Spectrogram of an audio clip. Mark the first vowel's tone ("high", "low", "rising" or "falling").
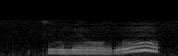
low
